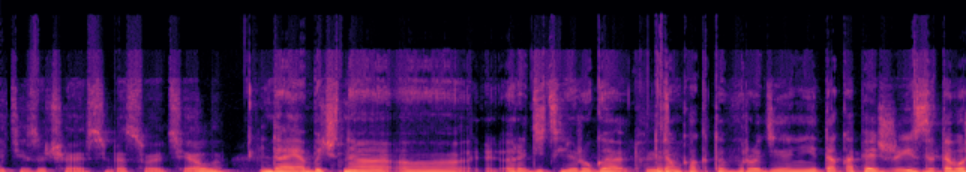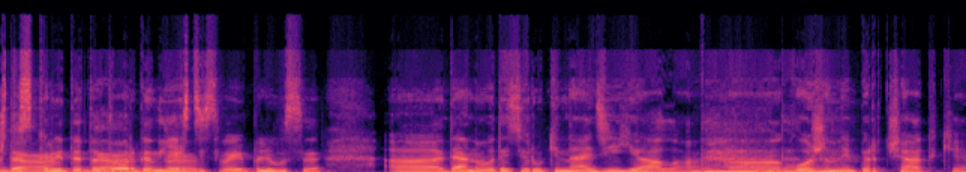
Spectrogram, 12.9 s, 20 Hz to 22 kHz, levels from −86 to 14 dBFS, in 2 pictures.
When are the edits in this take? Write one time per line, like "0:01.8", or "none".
0:04.4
